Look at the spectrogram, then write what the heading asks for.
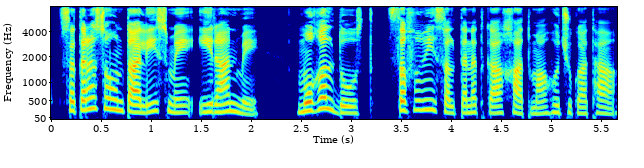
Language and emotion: Urdu, neutral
